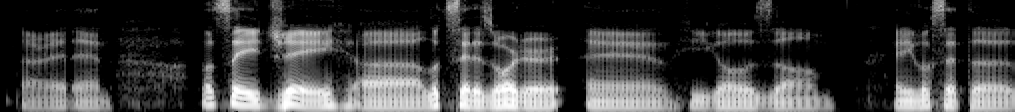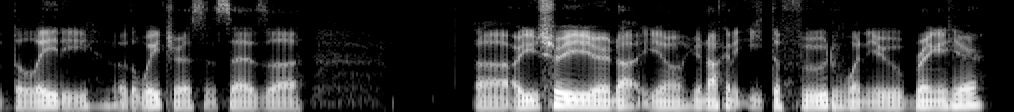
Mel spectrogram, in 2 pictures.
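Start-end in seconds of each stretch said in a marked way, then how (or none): 11.4-14.9 mock snide, rude, condescending talking-down tone. Acting out a made-up friend insulting a waitress: imitating a rude, condescending remark. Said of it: "he says something really rude and really condescending".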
